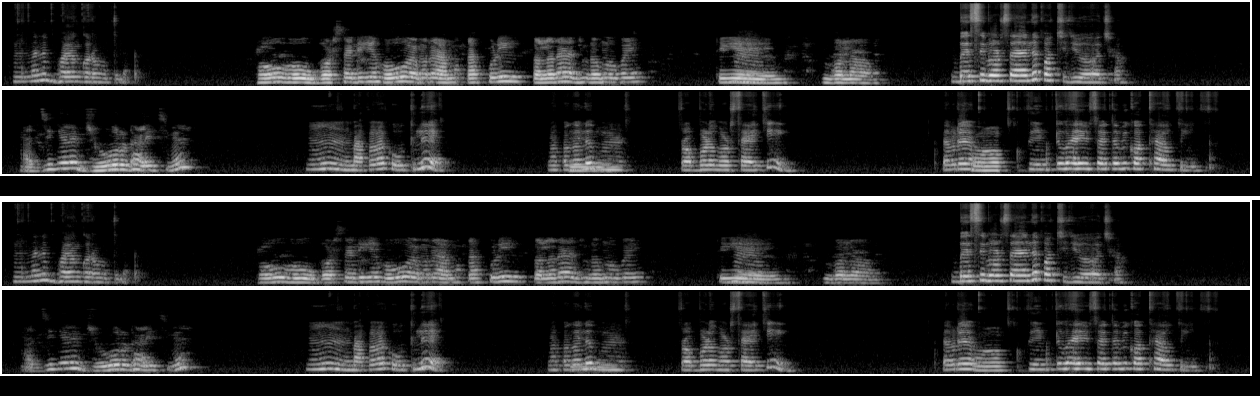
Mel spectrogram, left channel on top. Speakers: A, in the centre; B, on the left.
A: ମାନେ ଭୟଙ୍କର ହଉଥିଲା।
B: ହଉ ହଉ ବର୍ଷା ଟିକେ ହଉ ଆମର ଆମ କାକୁଡି କଲରା ଝୁଡଙ୍କ ପାଇଁ ଟିକେ
A: ହୁଁ
B: ଭଲ ହେବ।
A: ବେଶୀ ବର୍ଷା ହେଲେ ପଚିଯିବ ଗଛ।
B: ଆଜିିକାଲି ଝୋର ଢାଳିଛି ବା
A: ହୁଁ ବାପା ବା କହୁଥିଲେ। ବାପା
B: ହୁଁ
A: କହିଲେ
B: ହୁଁ
A: ପ୍ରବଳ ବର୍ଷା ହେଇଛି? ତାପରେ
B: ହଁ
A: ପିଣ୍ଟୁ ଭାଇ ସହିତ ବି କଥା ହଉଥିଲି।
